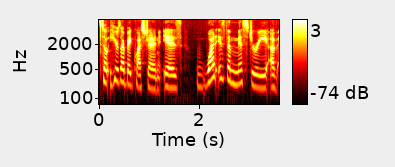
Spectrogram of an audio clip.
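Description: Using lively intonation, a woman with an ordinary speaking voice talks at a moderate pace. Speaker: podcast host. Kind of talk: podcast interview, casual chat.

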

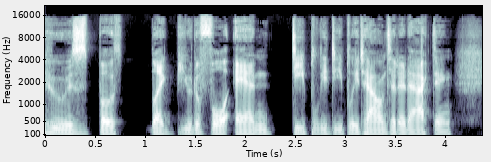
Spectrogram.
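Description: The recording of this man is very clean with a silent background, and the sound is dry and close with no echo. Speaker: film critic. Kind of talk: casual chat. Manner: halting.

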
